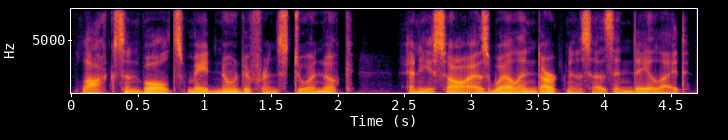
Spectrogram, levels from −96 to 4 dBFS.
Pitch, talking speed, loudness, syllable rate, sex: 110 Hz, 240 wpm, -19 LUFS, 5.6 syllables/s, male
